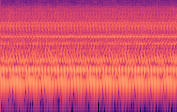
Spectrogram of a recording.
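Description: Hydraulic baling press running, its pump motor giving a loud, steady hum of several tones while it compresses plastic bottles into a bale.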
